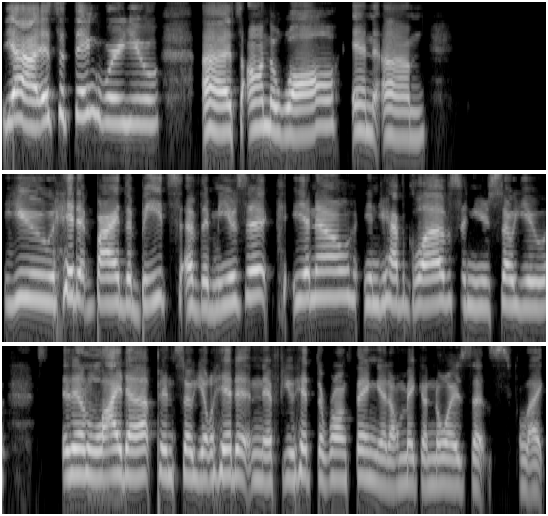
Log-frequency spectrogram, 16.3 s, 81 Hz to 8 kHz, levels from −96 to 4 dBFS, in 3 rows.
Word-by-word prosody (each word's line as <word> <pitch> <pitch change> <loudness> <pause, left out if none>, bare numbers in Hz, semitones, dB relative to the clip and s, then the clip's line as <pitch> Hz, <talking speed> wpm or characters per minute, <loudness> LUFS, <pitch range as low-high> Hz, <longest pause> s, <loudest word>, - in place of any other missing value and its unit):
yeah, 290 -3 +8
it's 320 +4 +5
a 370 - 0
thing 360 0 0
where 295 -1 +3
you, 285 0 -3 0.4
uh, 235 0 +7
it's - - -6
on 265 +3 +2
the 245 -3 +2
wall 225 +6 +3
and, 240 -3 -3
um 200 -1 -2 1.2
you 260 +2 -2
hit 285 +4 +1
it 235 -5 -1
by 235 -1 +4
the 230 0 -3
beats 235 +5 -8
of 215 0 0
the 210 0 -2
music, 245 +8 -1
you 265 +2 -1
know, 280 +1 -1
and 235 -1 -6
you 245 - -6
have 230 -2 -2
gloves 235 +3 +1
and 225 -1 -9
you 215 0 -7
so 230 +2 -3
you 215 -1 -4
s 215 - -23 0.4
it'll 240 0 +3
light 240 +2 +3
up 230 +1 +3
and 235 -1 -3
so 235 - -3
you'll 220 0 -4
hit 240 0 -1
it 230 -3 -2
and 215 0 -9
if 200 +1 -4
you 215 0 -7
hit 240 -1 -4
the 220 - -5
wrong 215 +1 -3
thing, 225 -3 -3
it'll 180 -2 -5
make 190 0 -6
a 180 - -5
noise 185 -1 -5
that's - - -10
like - - -7
235 Hz, 200 wpm, -23 LUFS, 215-265 Hz, 1.2 s, yeah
